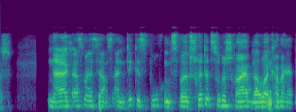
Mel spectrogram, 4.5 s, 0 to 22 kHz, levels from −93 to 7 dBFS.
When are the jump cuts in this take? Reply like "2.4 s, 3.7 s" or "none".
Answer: 1.1 s, 1.6 s, 2.5 s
